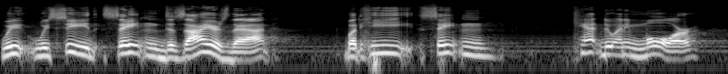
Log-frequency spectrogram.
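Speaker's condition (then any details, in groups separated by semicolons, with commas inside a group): No condition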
